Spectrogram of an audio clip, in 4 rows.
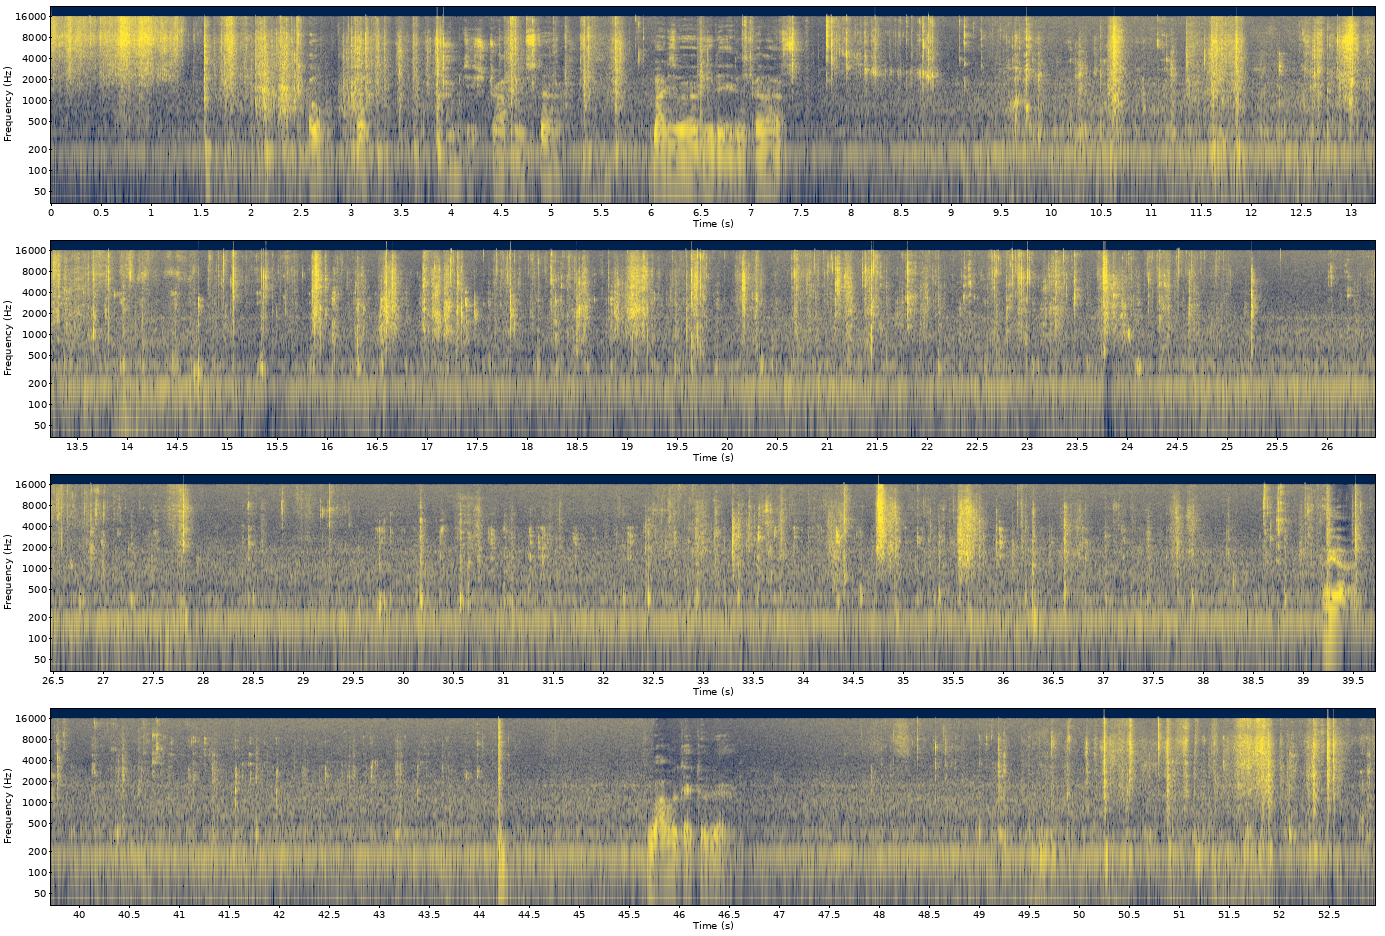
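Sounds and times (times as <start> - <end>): steady low hum: 0.0 - 52.9
chewing and wet mouth sounds: 3.9 - 44.4, 47.6 - 52.9.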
